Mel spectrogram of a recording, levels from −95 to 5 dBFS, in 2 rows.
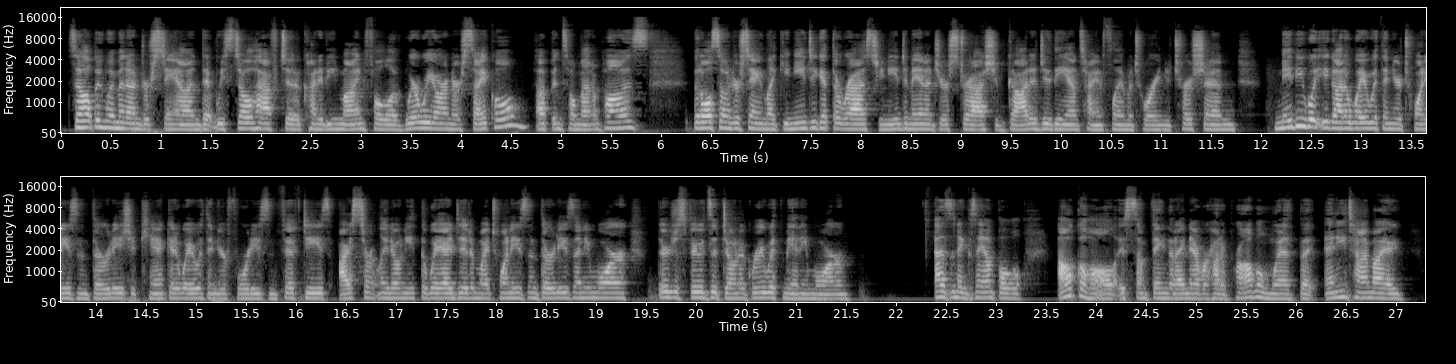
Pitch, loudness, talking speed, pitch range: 155 Hz, -26 LUFS, 235 wpm, 150-170 Hz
